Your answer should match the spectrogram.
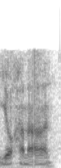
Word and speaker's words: Yohanan: So, if you don't know, that's the Hebrew pronunciation, Yohanan.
